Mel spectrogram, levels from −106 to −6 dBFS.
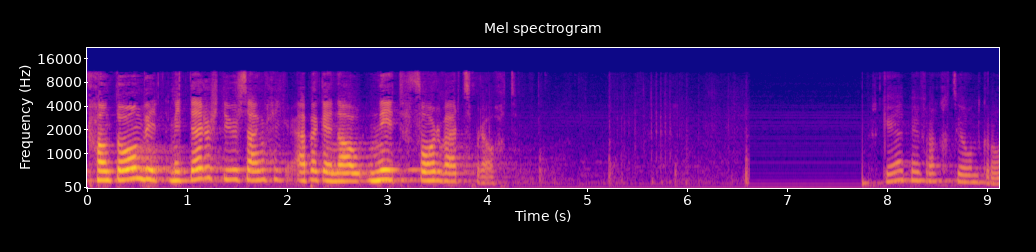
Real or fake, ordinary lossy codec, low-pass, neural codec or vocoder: real; MP3, 96 kbps; 10.8 kHz; none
